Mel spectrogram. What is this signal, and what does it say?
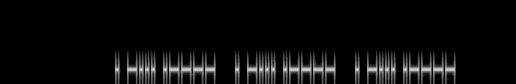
Morse code, heard as a keyed tone, about 40 wpm, 700 Hz. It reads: EB1 EB1 EB1
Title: Callsign Prefixes for Top 25 DXCC - Repeated 3x - 40wpm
